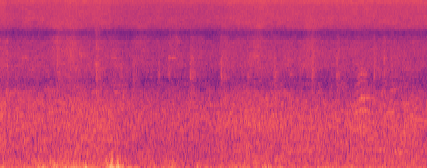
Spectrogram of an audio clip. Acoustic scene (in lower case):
residential area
